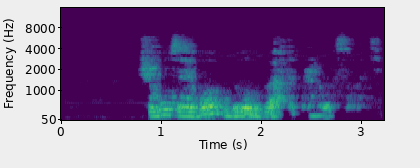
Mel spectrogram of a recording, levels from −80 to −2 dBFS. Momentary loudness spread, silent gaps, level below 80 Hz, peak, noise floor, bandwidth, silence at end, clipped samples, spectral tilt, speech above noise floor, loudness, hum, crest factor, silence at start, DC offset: 14 LU; none; -64 dBFS; -12 dBFS; -74 dBFS; 6.6 kHz; 0.05 s; under 0.1%; -8 dB/octave; 46 dB; -28 LUFS; none; 18 dB; 0.8 s; under 0.1%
